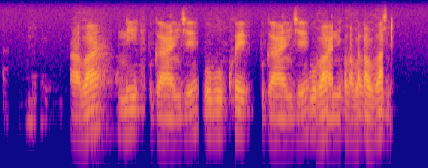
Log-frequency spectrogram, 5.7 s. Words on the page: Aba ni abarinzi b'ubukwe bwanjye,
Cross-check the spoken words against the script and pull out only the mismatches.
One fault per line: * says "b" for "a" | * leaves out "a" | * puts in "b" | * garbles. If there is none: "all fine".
* says "bwanjye" for "abarinzi"
* garbles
